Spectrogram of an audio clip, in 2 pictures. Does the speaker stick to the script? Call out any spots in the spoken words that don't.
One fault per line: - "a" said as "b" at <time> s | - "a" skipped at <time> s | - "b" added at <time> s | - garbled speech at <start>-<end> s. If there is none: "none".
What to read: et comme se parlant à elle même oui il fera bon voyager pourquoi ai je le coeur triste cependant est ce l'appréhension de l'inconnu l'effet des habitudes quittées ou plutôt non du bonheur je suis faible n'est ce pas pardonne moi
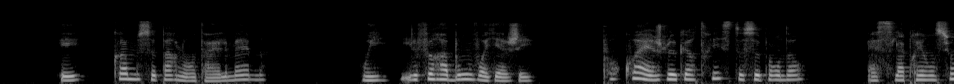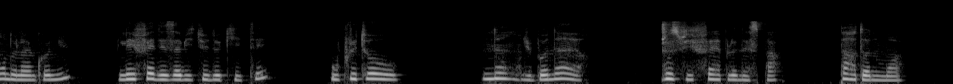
none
